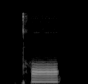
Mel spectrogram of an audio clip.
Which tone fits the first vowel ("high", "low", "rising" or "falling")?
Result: high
